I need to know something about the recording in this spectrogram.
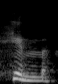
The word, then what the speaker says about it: hymn: place of worship so him so you can see again that y oh let me go back the y is making the e sound now him is a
